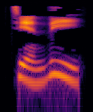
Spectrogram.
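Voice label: "简历", Mandarin Chinese; hsk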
